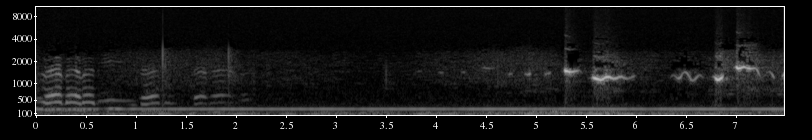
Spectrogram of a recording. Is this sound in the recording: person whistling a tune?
yes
